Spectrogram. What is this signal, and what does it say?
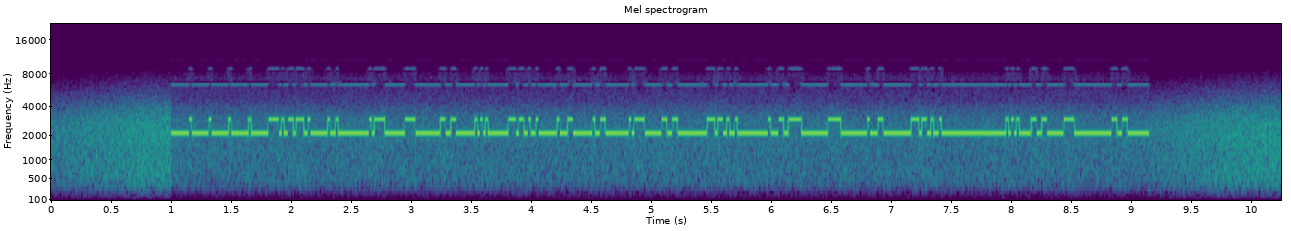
RTTY (45.45 baud, 850 Hz shift), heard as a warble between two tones, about 2550 Hz centre. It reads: 3986 7238 7557 6898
